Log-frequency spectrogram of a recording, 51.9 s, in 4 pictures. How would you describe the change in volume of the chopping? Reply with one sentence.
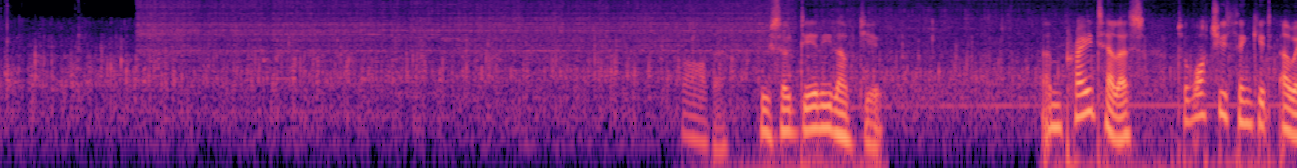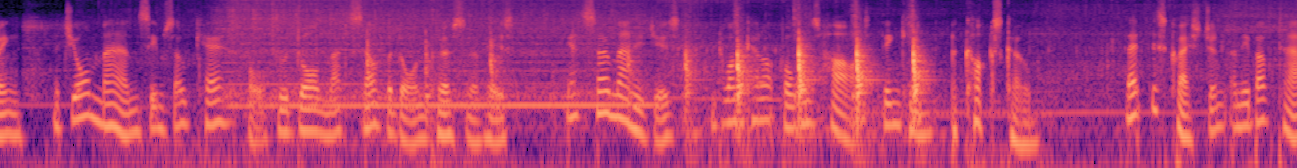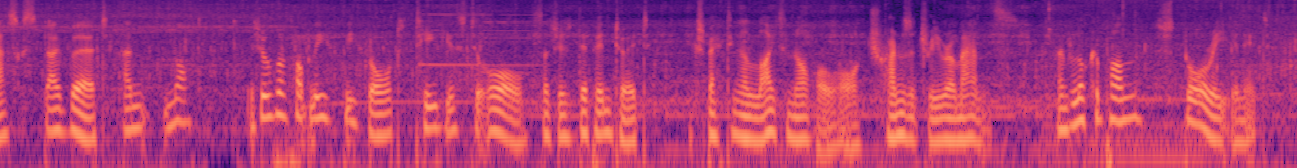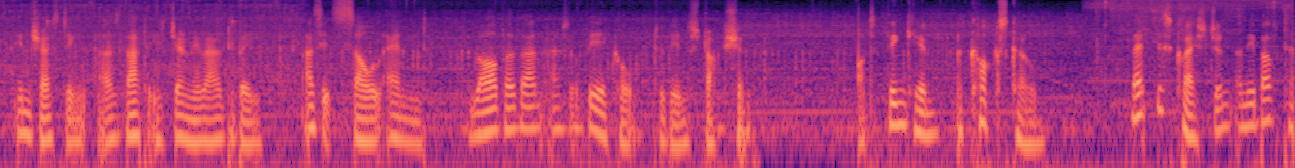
The volume of the chopping goes down, then up.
